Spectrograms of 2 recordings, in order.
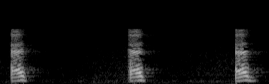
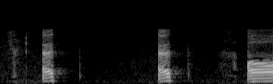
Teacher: التاء صوت محمل بنفس او نفس محمل بصوت بينحبس في مخرج التاء، اللي بيحصل ايه؟ الصوت بينقطع واللي بيمشي النفس · Shown in: second take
